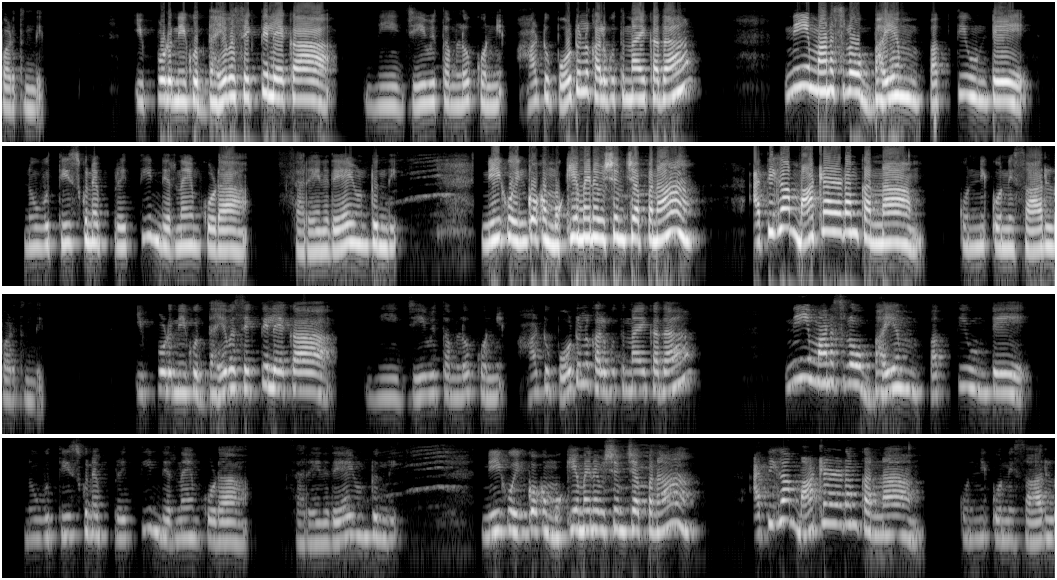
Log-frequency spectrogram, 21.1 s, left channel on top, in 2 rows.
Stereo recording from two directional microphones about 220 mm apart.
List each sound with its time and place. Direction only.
0.0 s speech: 45° left (ahead or behind)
